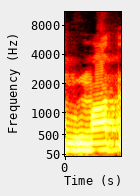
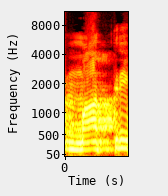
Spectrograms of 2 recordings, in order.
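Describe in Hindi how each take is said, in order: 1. शब्द का अंत सादे 'ra' की ध्वनि से होता है। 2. शब्द का अंत 'ri' की ध्वनि से होता है। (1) "मात्र नहीं बोला जाता" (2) "ये हमारा मातृ बोला जाता है ... री का सेंस देता है ये"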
